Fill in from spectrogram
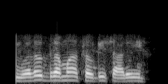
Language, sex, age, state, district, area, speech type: Gujarati, male, 30-45, Gujarat, Narmada, rural, conversation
